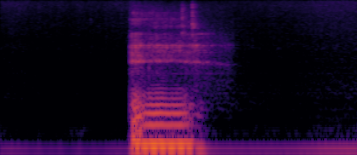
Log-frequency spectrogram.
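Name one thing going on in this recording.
A man speaks briefly and loudly into a close microphone.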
